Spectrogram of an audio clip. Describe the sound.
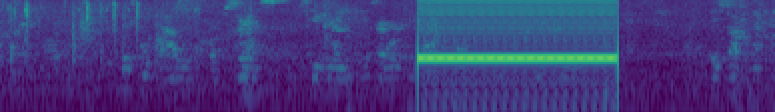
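A single loud, steady electronic telephone ring tone sounds for about two seconds during a call transfer, a buzzy pitched drone, with low murmured voices before and after it.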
